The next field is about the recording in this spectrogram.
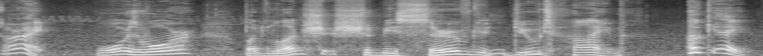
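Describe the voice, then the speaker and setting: A man's voice: fairly high pitch, big pitch swings, slow, a little mellow, slightly rough. A man reading a visual novel aloud as a streamer, switching between dramatic narration and casual, joking commentary. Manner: playful, joking asides.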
